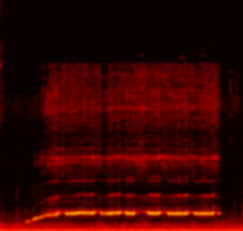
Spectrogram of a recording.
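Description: human body sound, whistling

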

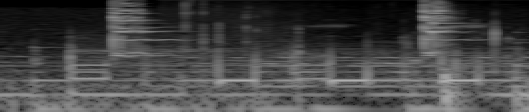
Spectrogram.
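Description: household object, glasses clinking

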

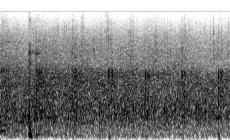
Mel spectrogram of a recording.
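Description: crowd, audience applauding loudly

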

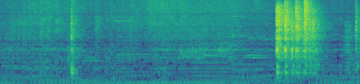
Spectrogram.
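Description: household object, dice being rolled

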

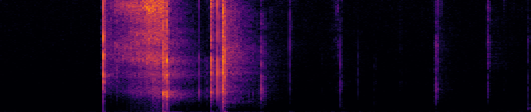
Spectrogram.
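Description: food or drink, beer bottle being opened

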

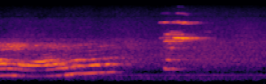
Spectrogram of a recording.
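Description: animal, puppy whining

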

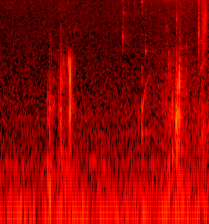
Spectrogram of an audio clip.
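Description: food or drink, sipping water

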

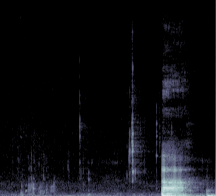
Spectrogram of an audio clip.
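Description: human body sound, sipping and swallowing water

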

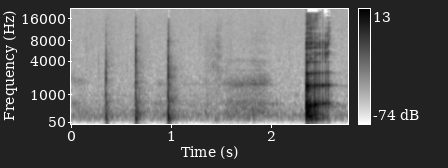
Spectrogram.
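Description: human body sound, burp

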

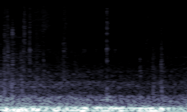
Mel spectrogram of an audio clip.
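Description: vehicle, car driving on road

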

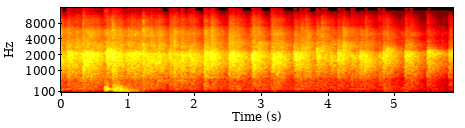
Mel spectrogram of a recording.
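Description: crowd, audience applause

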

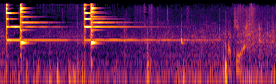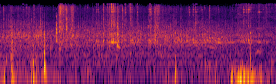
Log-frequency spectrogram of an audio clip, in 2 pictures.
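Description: signal or alarm, bell ringing

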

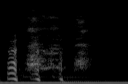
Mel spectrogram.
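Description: animal, dog barking

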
